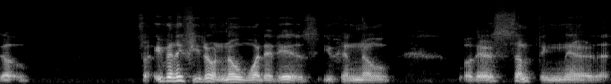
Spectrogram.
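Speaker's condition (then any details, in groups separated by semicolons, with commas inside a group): Cerebral palsy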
